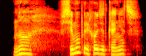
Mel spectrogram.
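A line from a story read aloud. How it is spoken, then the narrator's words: Sighing. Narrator (Russian): вздохнула она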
